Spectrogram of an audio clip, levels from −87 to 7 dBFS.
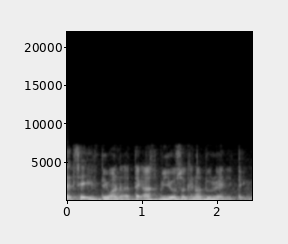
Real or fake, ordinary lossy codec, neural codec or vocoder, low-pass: real; none; none; 7.2 kHz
